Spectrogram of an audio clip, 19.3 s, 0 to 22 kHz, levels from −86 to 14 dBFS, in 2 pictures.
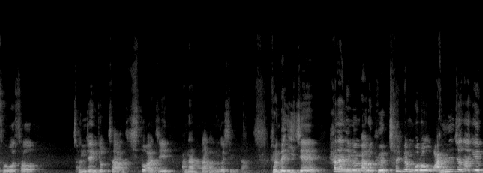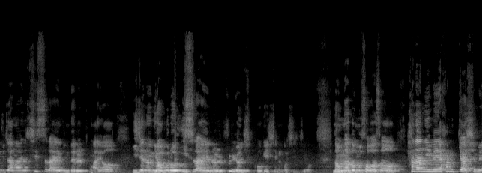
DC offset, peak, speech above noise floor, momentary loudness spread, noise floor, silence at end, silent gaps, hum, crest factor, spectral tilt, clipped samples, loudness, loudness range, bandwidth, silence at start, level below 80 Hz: under 0.1%; 0 dBFS; 43 dB; 15 LU; -61 dBFS; 0 s; none; none; 18 dB; -6.5 dB/octave; under 0.1%; -17 LUFS; 8 LU; 11 kHz; 0 s; -60 dBFS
